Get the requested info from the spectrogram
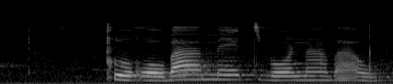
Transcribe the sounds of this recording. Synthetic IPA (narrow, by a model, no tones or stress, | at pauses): t͡ɬʊɣɔbamɛtʼbɔnaba̰ːʊ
